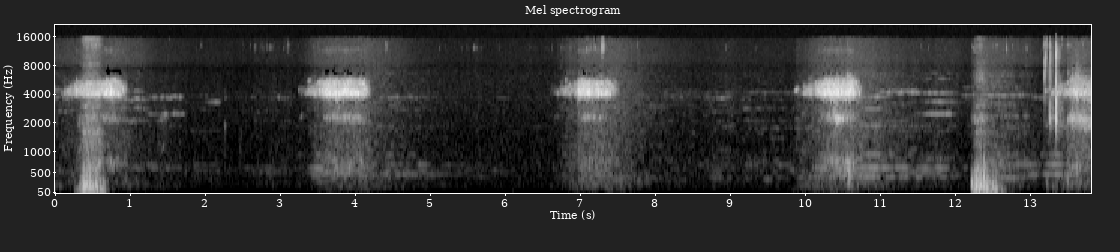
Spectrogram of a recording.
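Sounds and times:
slow steady breathing of someone asleep: 0:00.0 - 0:01.0, 0:03.4 - 0:04.2, 0:06.8 - 0:07.6, 0:10.0 - 0:10.8, 0:12.2 - 0:12.7, 0:13.4 - 0:13.8
soft snoring rasps: 0:00.1 - 0:00.9, 0:03.4 - 0:04.2, 0:06.8 - 0:07.5, 0:10.0 - 0:10.7.

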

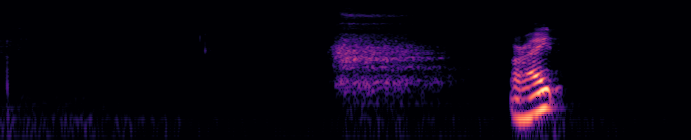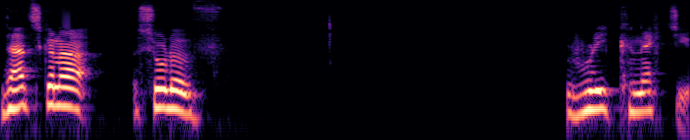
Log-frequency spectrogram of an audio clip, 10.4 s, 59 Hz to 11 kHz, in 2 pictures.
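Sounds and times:
person breathing deeply: 0:02.5 - 0:03.6
speech: 0:03.8 - 0:04.3, 0:05.2 - 0:06.9, 0:09.4 - 0:10.3.

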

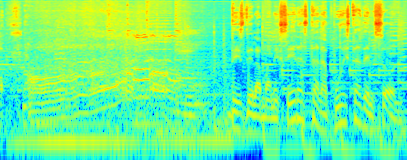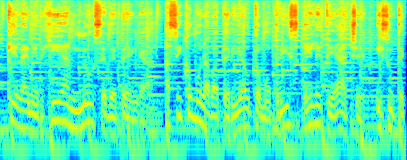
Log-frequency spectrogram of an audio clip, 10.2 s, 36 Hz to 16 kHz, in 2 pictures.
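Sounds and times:
speech: 0:00.0 - 0:00.7, 0:02.9 - 0:10.1
bus passing with deep engine rumble and whining gears: 0:00.0 - 0:02.9
loud street traffic: 0:00.0 - 0:03.1.

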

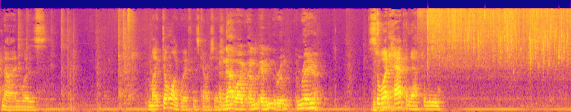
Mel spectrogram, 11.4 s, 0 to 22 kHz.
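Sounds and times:
speech: 0:00.0 - 0:01.0, 0:03.0 - 0:06.5, 0:07.4 - 0:09.0
faucet running into a sink while washing hands: 0:08.5 - 0:11.4.

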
